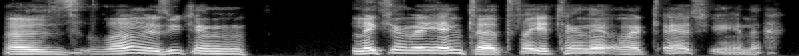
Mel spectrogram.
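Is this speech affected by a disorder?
Yes: spinal muscular atrophy; from birth, paralyzed neck down, full sensation, overnight breathing machine, hospital bed, wheelchair, parents as caregivers; controls computer with mouth, father usually assists at live play, cannot sit outside wheelchair, cannot fly; can be a little difficult to understand at times.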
